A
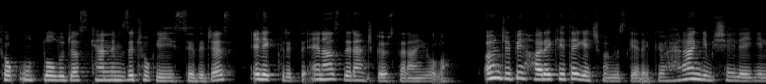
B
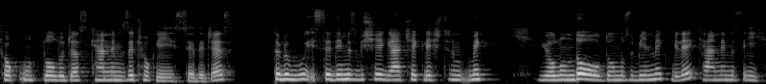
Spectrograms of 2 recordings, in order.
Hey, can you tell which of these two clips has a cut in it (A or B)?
A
